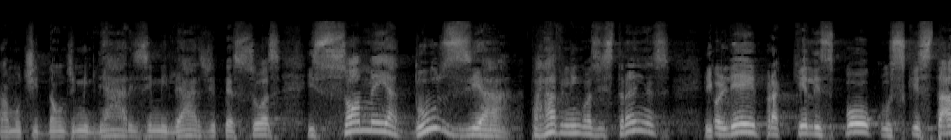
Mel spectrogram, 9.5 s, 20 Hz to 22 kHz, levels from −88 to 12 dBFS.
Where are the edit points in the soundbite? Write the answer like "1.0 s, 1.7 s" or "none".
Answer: 5.2 s, 7.1 s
